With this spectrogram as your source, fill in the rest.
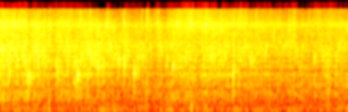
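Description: Sliced onion fries in hot oil with kalonji seeds, a steady close sizzle with scattered crackles and a few light knocks of a spoon against the pan.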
